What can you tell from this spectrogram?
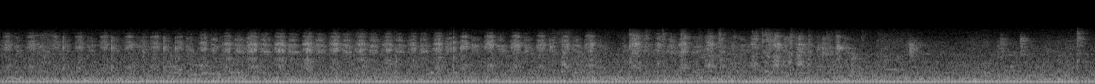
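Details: Rosie, a puppy, pants while playing with mommy: quick breathy bursts, roughly two per second, fairly irregular, over a steady low electrical hum in an indoor setting.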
